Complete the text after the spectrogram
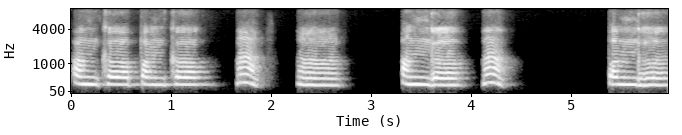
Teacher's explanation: क ख ग घ याच्या आधी जर अनुस्वार आला तर अंक, पंक, हा, अंग, हा, पंघ असं म्हणजे न येतो. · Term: अनुस्वाराचा उच्चार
